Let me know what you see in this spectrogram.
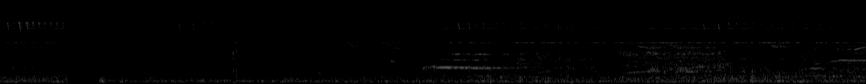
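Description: Faint birdsong: bursts of high, rapid trills repeating every two seconds or so, short downward-sliding chirps and a few whistled notes, over a steady high tone. The sound cuts out completely for a moment just under a second in.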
